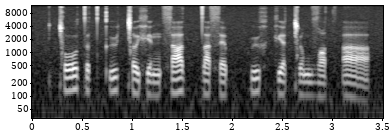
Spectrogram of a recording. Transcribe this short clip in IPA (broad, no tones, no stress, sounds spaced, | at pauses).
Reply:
ǀ o t ə t kʼ ʉ ǀ ə xʲ a ŋ s a tː a s ɛ pː ʉ x kʲ a ǀ ʉ n zˤ ɛ t͡sʼ a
